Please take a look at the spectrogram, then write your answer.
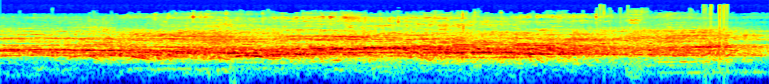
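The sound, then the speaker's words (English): A large crowd lining both sides of a path roars and cheers steadily for several seconds as UVA basketball players step off buses in a triumphant celebration, a dense wall of overlapping voices and shouts holding at a constant loud level throughout. “Here's just a little clip of that action that went down, the celebration as they exited in triumph.”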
